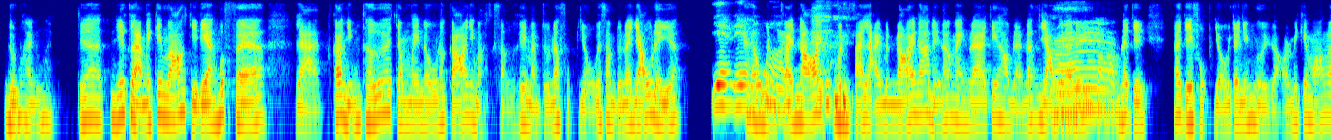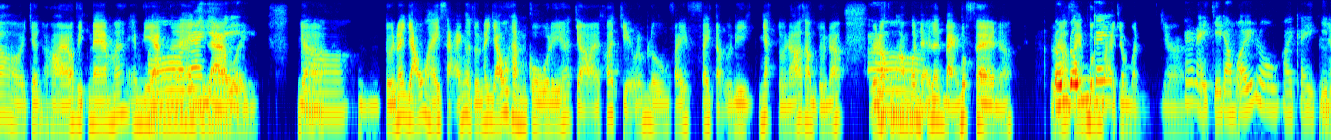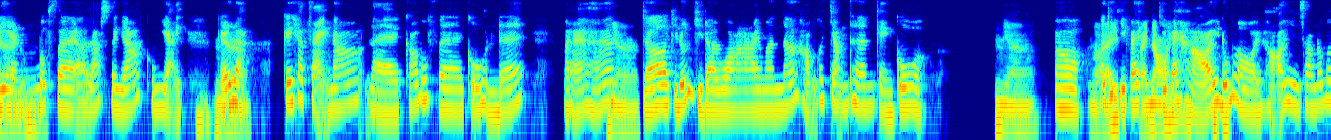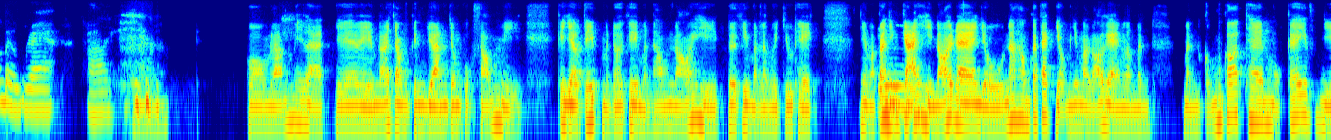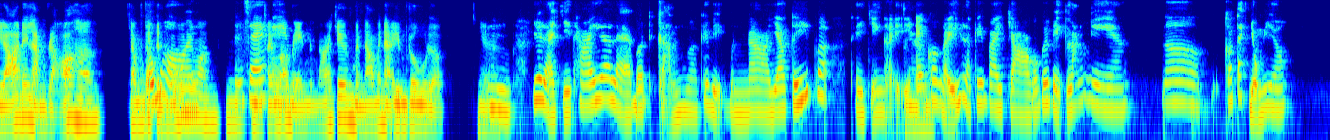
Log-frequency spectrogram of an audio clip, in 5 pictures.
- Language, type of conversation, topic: Vietnamese, unstructured, Bạn muốn cải thiện kỹ năng giao tiếp của mình như thế nào?
- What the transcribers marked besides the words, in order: laugh; tapping; other background noise; laugh; laugh; "thể" said as "mể"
